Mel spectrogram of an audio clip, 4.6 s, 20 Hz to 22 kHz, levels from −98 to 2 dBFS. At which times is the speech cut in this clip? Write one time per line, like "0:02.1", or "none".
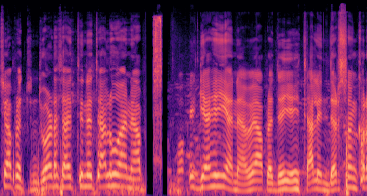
0:01.8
